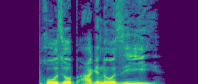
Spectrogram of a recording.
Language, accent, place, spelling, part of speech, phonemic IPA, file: German, Germany, Berlin, Prosopagnosie, noun, /ˌpʁozopʔaɡnoˈziː/, De-Prosopagnosie.ogg
- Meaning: prosopagnosia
